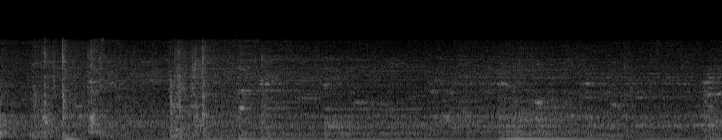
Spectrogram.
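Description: Low, steady hum of a log loader's engine heard from inside its cab, swelling briefly about a second in and again near eight seconds as the machine works and swings. A few faint clicks and rattles come in the first three seconds.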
